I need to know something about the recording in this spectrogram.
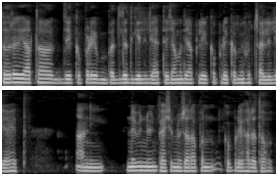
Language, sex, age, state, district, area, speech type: Marathi, male, 18-30, Maharashtra, Hingoli, urban, spontaneous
